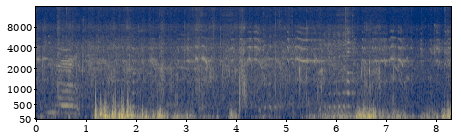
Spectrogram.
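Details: Sirohi goats: a short, nasal, harmonic bleat near the start, then low rumbling and shuffling noise with a few faint higher cries and brief human voices.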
